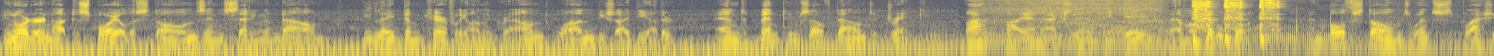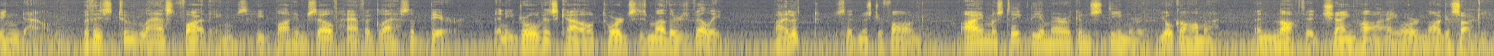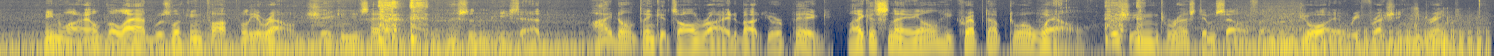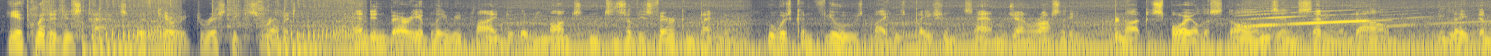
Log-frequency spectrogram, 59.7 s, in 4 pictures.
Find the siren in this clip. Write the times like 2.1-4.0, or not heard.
57.1-59.6.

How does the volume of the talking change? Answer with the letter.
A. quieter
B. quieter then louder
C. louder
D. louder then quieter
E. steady
E.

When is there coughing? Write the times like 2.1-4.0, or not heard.
11.2-13.0, 33.0-34.2, 40.2-41.4.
